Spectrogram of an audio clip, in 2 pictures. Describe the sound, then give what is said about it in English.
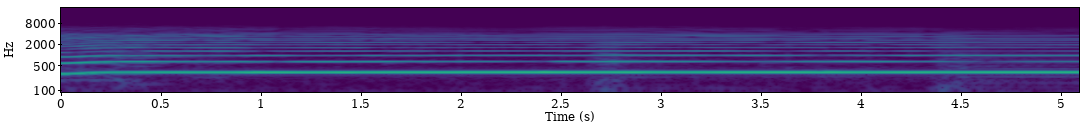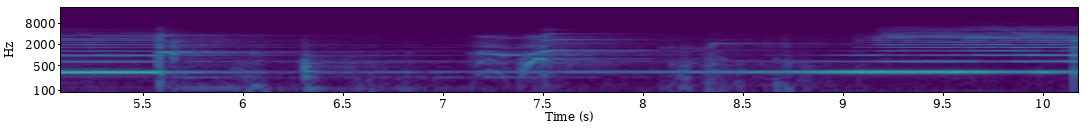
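An electric guitar run through effects holds a long, steady, siren-like tone, then breaks into wavering, swooping pitch bends that mimic a whale call before settling into a sustained note again. “That's the whale sound.”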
